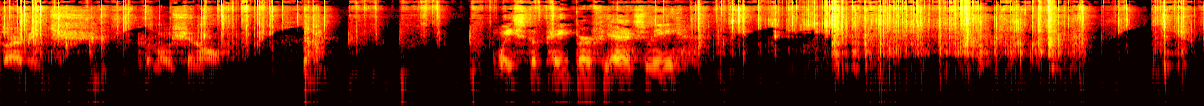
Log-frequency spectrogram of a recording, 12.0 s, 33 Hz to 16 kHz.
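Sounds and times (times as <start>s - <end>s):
foil wrapper tearing and crinkling: 0.0s - 3.2s, 6.8s - 12.0s.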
